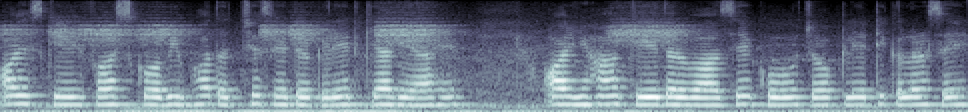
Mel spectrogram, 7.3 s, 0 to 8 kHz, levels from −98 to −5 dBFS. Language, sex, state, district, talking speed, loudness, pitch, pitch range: Hindi, female, Uttar Pradesh, Budaun, 175 wpm, -16 LUFS, 205 Hz, 200-210 Hz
